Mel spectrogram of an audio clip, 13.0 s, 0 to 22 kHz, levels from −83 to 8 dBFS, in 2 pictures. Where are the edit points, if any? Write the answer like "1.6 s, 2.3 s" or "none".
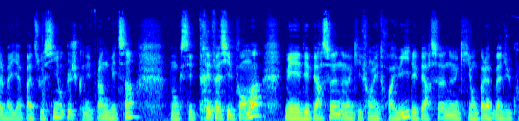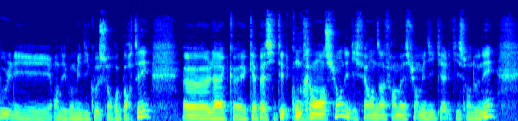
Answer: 5.1 s, 6.1 s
